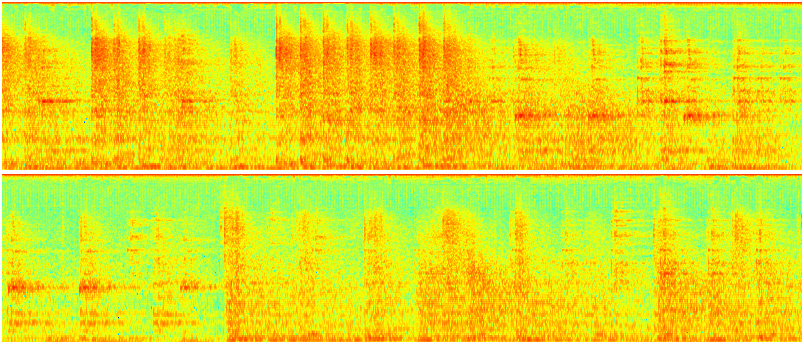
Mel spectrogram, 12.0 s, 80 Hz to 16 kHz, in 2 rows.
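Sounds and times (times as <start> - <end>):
drums and timpani playing: 0.0 - 12.0.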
